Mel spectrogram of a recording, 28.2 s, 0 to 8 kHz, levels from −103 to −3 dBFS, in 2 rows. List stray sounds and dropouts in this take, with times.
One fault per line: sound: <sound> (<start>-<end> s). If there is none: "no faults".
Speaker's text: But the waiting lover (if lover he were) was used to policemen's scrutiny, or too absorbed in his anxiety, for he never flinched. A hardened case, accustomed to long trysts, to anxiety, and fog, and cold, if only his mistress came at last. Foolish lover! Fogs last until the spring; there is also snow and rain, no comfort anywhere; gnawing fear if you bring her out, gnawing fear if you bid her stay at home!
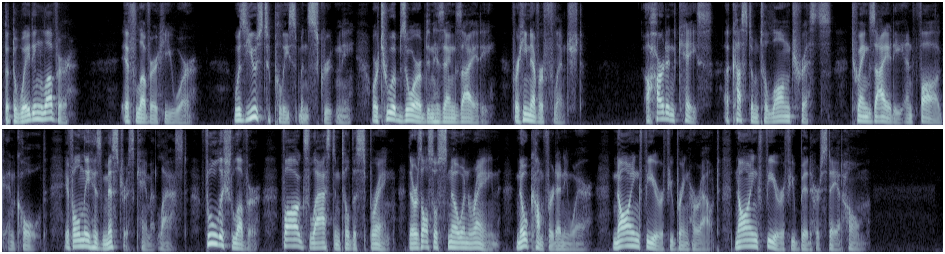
no faults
